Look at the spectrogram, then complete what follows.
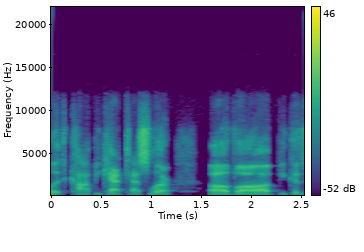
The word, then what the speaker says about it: Tesla: r but every to every New Yorker it's a Tesla Tesla it's a that isn't how you say it Tesla yeah tesler tesler it's like a Twizzler twizler coffee I I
